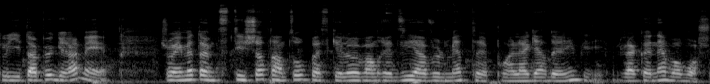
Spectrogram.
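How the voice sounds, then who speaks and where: A woman talks at a very fast pace in a medium pitch with fairly even intonation. Her loudness swings widely. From Lévis, Quebec. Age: 30s. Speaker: single mother vlogger. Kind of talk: casual haul vlog talk to camera.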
